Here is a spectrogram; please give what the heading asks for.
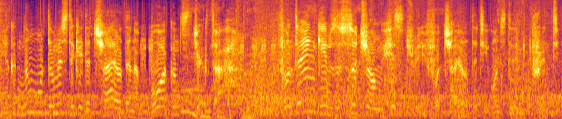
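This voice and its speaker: Dr. Suchong, abrasive scientist. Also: male voice, on the high side, background noise. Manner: clipped broken English, dropping articles and verbs. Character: abrasive, cynical, greedy male scientist dictating audio diaries. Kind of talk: video game acting, recorded diary monologue. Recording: music playing behind the voice.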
